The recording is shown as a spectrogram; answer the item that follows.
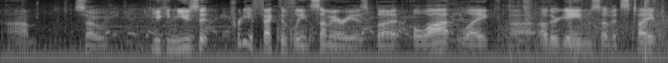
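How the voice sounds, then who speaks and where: A man's voice: mid-range voice, expressive, moderate pace. A man giving casual let's play commentary, sarcastic, self-deprecating and freely swearing. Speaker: video game commentator. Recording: game combat noise behind voice. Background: video game gunfire and vehicles.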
